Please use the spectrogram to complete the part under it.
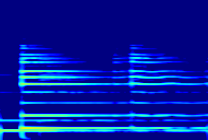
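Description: A Chill Guitar preset in FL Studio, with its distance, cabinet and pad mix turned down, plays a couple of clean, drier guitar notes that sustain and fade slowly, with a short pluck between them and no voices.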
